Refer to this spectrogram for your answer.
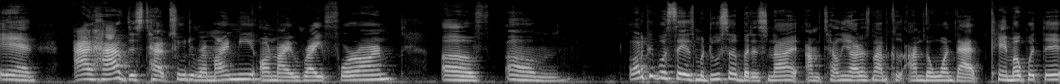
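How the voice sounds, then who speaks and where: Over a silent background in a very clean recording, a woman with an American accent speaks at a medium pitch and a moderate pace. Hers is an unremarkable speaking voice, with ordinary pitch variation. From New York. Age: 20s. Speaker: podcast host. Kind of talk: casual solo podcast talk.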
